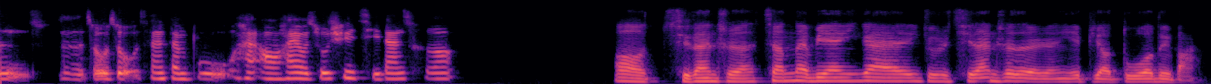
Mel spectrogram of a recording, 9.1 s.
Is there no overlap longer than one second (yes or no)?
yes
